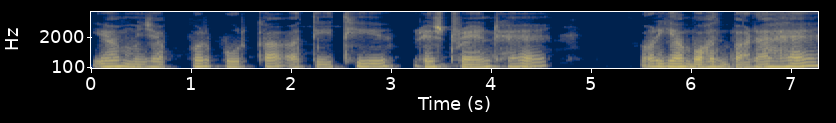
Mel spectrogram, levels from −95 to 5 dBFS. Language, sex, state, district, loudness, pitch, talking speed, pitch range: Hindi, male, Bihar, Muzaffarpur, -25 LUFS, 150 Hz, 90 wpm, 135-155 Hz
